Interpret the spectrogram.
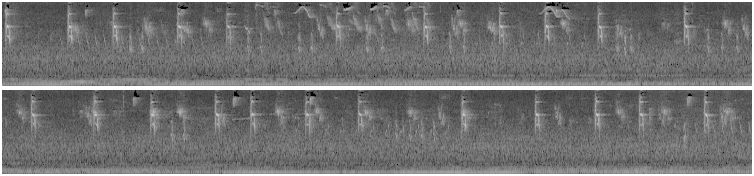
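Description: Small birds chirping, short high chirps about one or two a second, over a steady low hum.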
